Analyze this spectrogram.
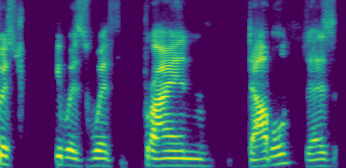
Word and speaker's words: Daboll: The big thing, too, is he was with Brian Daboll.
